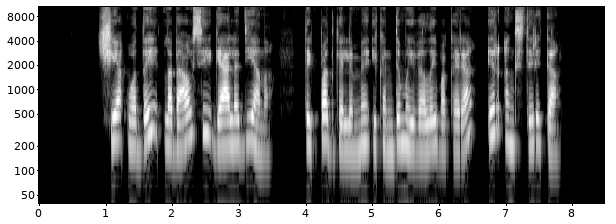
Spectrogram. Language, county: Lithuanian, Kaunas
